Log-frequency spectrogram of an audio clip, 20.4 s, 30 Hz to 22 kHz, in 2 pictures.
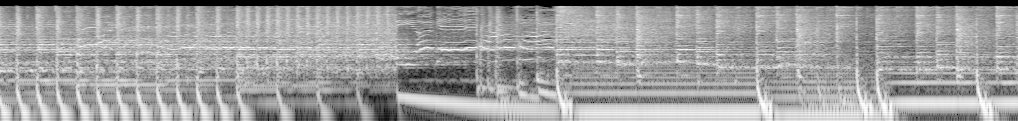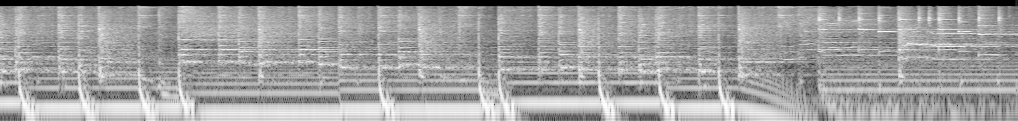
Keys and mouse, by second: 0.1 2, 1.9 click, 2.6-3.6 middle drag, 4.2 ctrl+b, 11.4-13.2 middle drag, 14.7-19.4 middle drag.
